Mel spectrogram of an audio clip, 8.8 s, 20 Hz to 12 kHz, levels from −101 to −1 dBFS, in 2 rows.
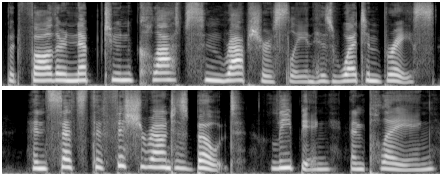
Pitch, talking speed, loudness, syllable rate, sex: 250 Hz, 135 wpm, -19 LUFS, 3.8 syllables/s, female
